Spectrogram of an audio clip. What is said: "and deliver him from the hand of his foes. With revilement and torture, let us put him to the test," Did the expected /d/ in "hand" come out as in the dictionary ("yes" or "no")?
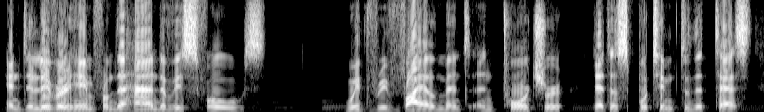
yes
